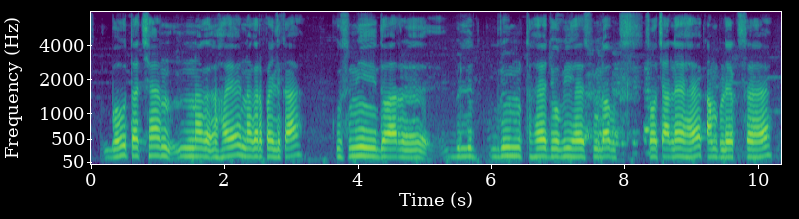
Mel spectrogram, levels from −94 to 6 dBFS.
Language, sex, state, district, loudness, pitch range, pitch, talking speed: Chhattisgarhi, male, Chhattisgarh, Balrampur, -16 LUFS, 155-165 Hz, 160 Hz, 105 wpm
